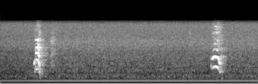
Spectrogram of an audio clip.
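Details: A West Highland White Terrier gives two short, sharp barks about two and a half seconds apart over a steady low electrical hum.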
